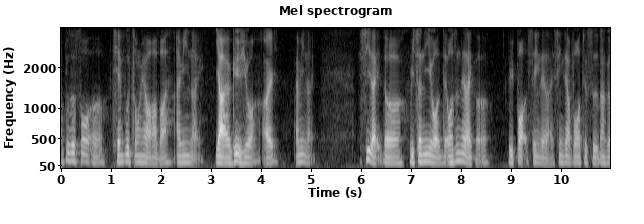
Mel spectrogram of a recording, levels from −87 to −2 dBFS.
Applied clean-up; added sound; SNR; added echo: none; none; none; none.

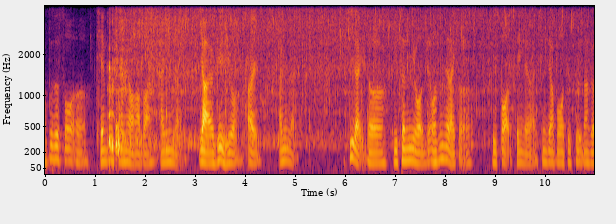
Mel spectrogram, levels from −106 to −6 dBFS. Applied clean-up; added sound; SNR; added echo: none; Toilet flush; 6 dB; none.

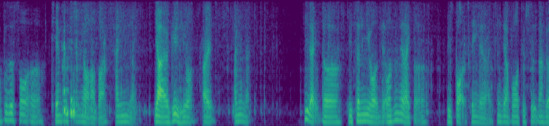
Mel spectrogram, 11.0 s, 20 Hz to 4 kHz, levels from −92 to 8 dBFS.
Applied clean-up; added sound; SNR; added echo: neural mask model RNNoise.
